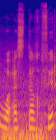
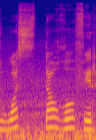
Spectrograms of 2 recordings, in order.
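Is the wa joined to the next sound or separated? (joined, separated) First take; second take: separated; joined. First: The wa is followed by a separate a sound. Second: The wa runs straight into the s sound. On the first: The speaker calls it wrong. "It is not wa astaghfir" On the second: The speaker calls it right. "It is wastaghfir"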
